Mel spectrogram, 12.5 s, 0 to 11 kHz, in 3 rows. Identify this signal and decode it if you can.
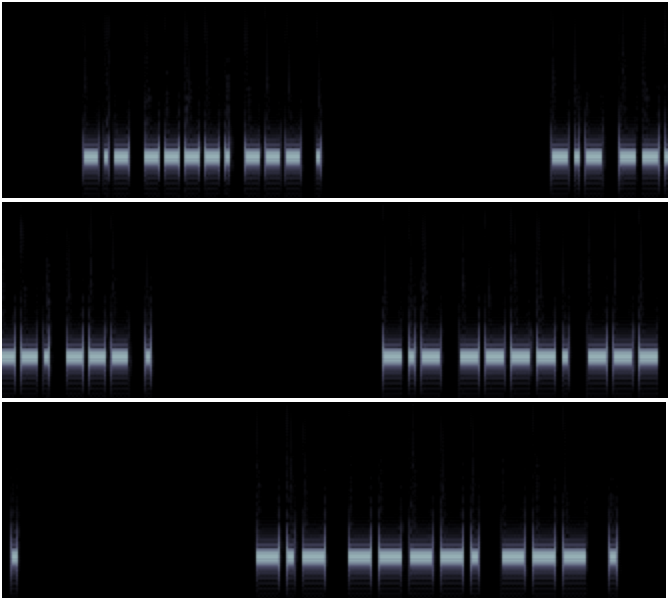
Morse code, heard as a keyed tone, about 33 wpm, 700 Hz. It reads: K9OE K9OE K9OE K9OE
